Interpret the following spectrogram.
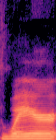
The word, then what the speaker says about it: Weir: I think it's Where. Yeah. Like Johnny Weir, the figure skater.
